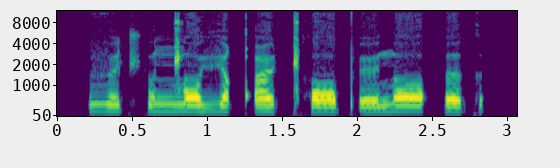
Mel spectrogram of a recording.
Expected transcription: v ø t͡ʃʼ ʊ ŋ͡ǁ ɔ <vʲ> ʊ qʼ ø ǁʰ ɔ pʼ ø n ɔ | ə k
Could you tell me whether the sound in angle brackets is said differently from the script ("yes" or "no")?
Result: no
